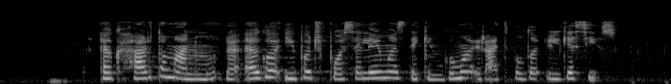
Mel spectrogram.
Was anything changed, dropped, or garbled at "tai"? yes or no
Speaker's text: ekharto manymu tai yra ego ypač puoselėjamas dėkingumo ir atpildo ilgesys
yes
